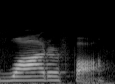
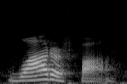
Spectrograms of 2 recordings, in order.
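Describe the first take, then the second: The two takes are said the same way.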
